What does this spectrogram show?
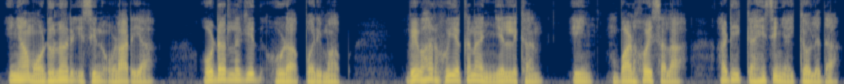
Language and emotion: Santali, sad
